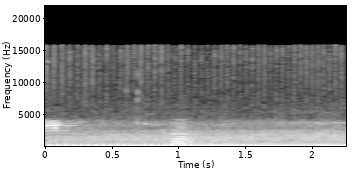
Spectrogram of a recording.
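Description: Bajaj Dominar 400's single-cylinder engine running steadily at low speed in traffic, heard from the rider's seat. A high horn note cuts off right at the start, and a short beep sounds about a second in.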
